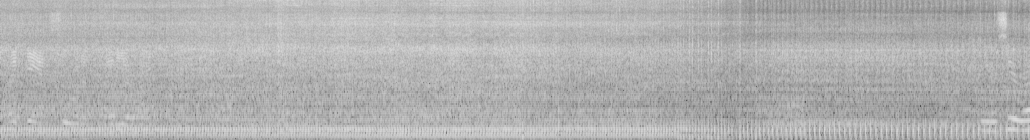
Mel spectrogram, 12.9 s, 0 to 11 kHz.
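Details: Ariens ST724 snowblower after impeller bearing replacement, first start after sitting: engine runs steady and even, beat shifting slightly as the auger engages and takes load, then holds smooth; healthy running.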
